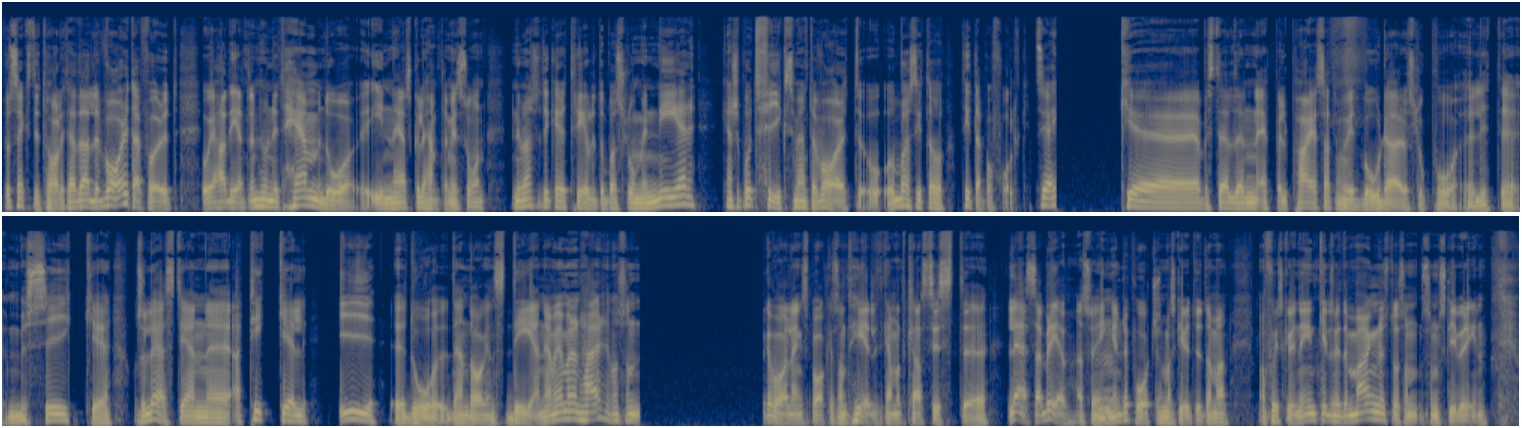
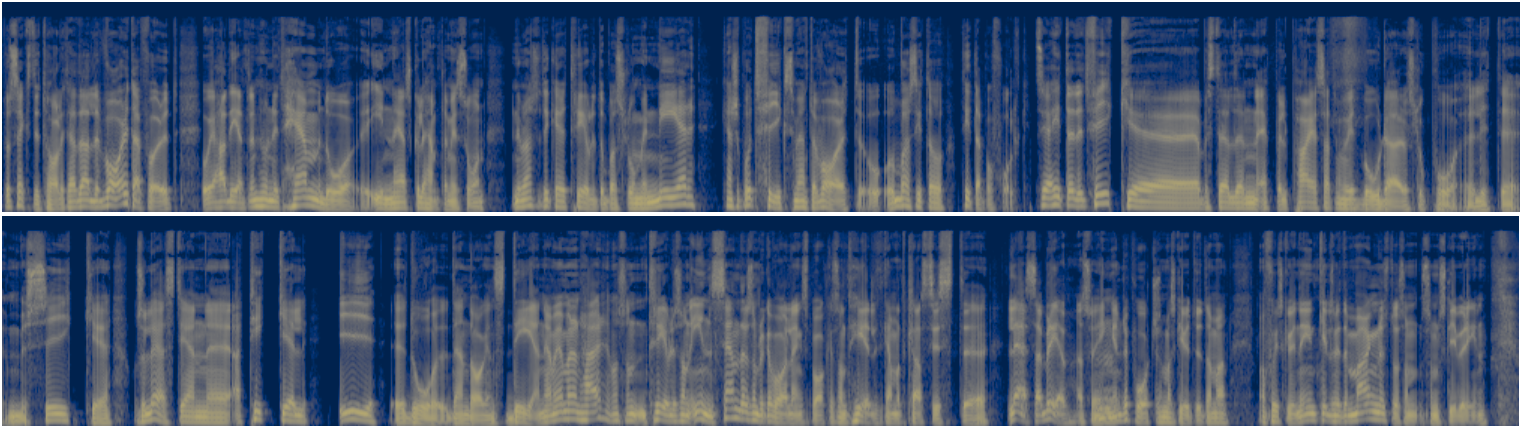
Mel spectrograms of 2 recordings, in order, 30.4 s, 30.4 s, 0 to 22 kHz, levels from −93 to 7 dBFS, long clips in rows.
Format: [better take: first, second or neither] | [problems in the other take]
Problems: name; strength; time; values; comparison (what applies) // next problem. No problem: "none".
second | audio cutting out; at 11 s for 0.5 s and at 22 s for 1 s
